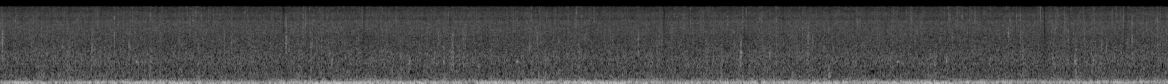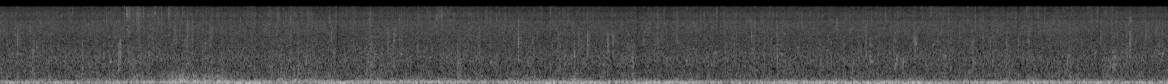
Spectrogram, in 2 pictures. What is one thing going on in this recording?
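Flames roar and crackle from a burning car.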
